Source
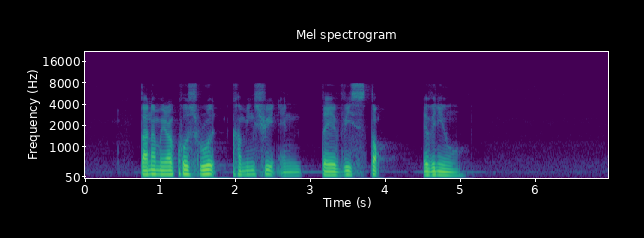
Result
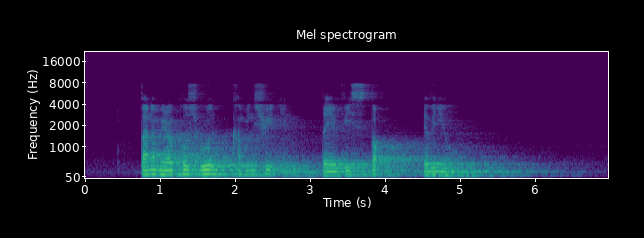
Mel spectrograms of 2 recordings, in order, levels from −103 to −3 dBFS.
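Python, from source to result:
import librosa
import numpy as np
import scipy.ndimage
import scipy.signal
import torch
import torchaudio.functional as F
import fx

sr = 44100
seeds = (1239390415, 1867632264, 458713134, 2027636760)

y = fx.rev_plate(x, sr, seeds[0], rt60_s=2.8, hf_ratio=0.25, predelay_ms=0, drr_db=5.0)
y = F.gain(torch.from_numpy(y), -8.0).numpy()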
